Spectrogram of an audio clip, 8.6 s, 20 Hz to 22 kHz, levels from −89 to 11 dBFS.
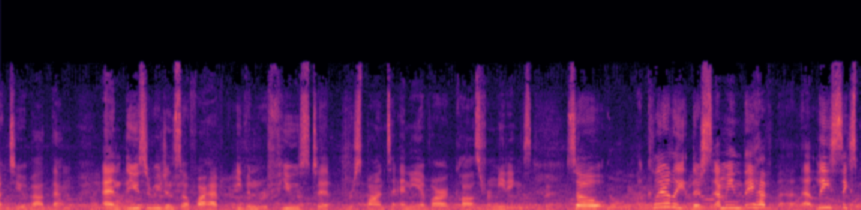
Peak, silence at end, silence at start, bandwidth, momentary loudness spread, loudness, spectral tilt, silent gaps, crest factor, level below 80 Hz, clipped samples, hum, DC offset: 0 dBFS; 0 s; 0 s; 15.5 kHz; 9 LU; -19 LUFS; -3.5 dB/octave; none; 18 dB; -46 dBFS; under 0.1%; none; under 0.1%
